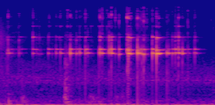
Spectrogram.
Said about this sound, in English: It's a glass of Coke. Ah, Coke.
